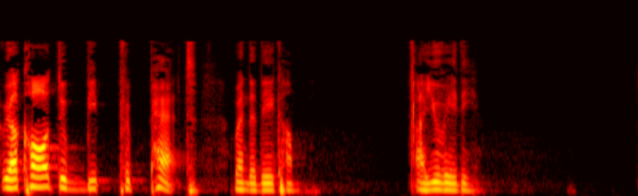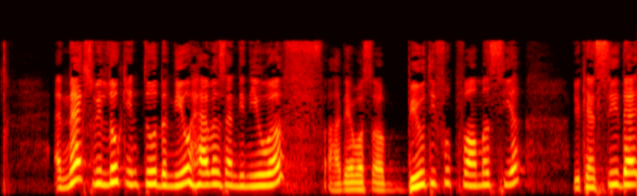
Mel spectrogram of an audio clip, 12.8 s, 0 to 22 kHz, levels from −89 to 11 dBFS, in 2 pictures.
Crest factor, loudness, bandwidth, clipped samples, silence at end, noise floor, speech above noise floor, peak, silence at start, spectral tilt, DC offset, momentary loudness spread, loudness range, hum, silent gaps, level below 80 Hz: 20 dB; -22 LUFS; 9.6 kHz; under 0.1%; 0 s; -82 dBFS; 61 dB; -2 dBFS; 0 s; -6 dB/octave; under 0.1%; 16 LU; 11 LU; none; none; -60 dBFS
